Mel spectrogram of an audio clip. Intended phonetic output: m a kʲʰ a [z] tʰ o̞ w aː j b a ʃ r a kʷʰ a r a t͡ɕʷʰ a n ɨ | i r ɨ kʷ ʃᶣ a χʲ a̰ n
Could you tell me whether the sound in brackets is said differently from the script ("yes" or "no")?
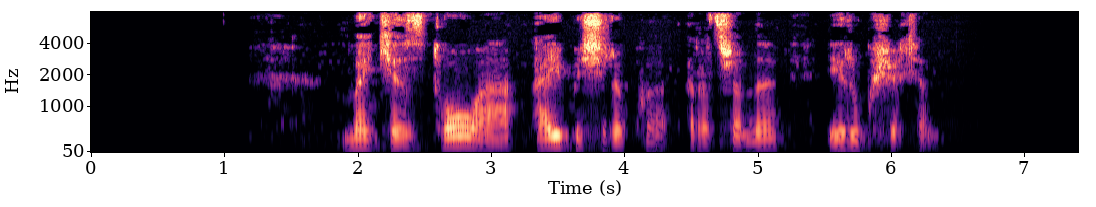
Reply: no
